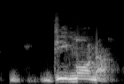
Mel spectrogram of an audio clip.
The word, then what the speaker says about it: Dimona: Dimona? Dimona. Are you getting any reports on a nuclear reactor in Israel there in Dimona? No, I haven't heard any reports on that. Dimona is where our nuclear reactor is.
